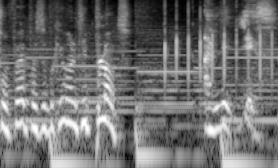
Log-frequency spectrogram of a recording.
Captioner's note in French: Clapclapclap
